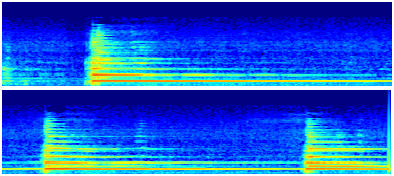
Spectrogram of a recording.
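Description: Electric guitar: a chord struck three times, about a second in, near the middle and near the end, each left to ring out and slowly fade.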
